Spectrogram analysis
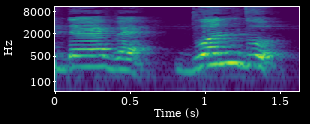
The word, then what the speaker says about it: द्वंद्व: द व फिर द व, द्वंद्व। इसका उच्चारण बार बार करके देखना आप सभी, द्वंद्व समास।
